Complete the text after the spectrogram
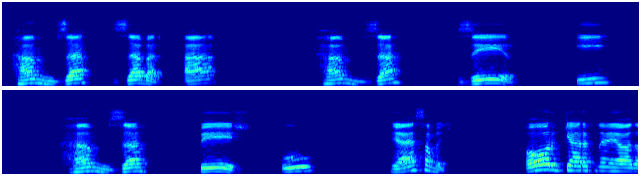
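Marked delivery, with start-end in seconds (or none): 0.1-9.5 हमजा जबर आ, हमजा जेर ई, हमजा पेश उ slowly, word by word; measured spelling, vowels neither stretched nor jerked; gentle Arabic reading. Shown as a demonstration. Teacher modelling all three vowels, slow and measured. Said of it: "खींचेंगे भी नहीं".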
